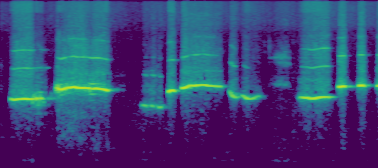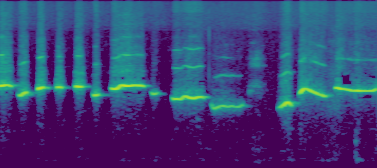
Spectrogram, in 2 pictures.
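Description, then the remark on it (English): A person whistles a lively, bouncy melody on its own, with short quick notes and a few longer held tones, steady for several seconds. “So, right at this point, we start to hear the whistles. Oh, yeah, the whistles are going.”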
